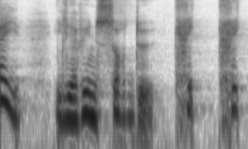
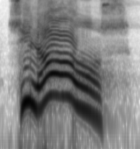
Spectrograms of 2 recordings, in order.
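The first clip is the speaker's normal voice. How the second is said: loud, higher angry roar; bear's roar; 8 semitones higher, 13 dB louder than usual. Acted. Bear losing patience with the mouse, loud roar. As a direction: roar for silence.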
